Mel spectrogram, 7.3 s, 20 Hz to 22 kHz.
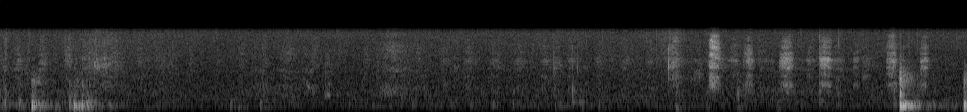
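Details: A 13-week-old Shiba Inu puppy gives short grunts, whimpers and panting bursts at irregular intervals while playing.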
